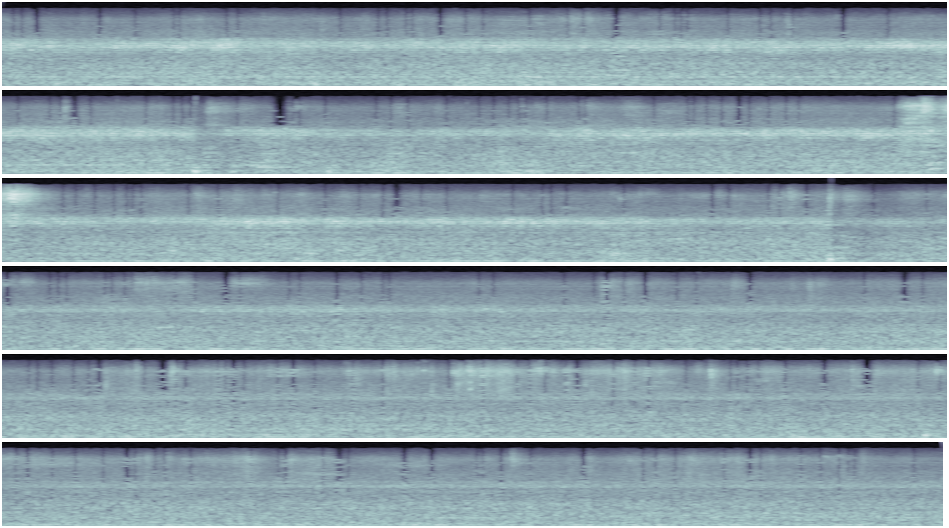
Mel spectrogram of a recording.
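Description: Running noise inside a TRA Fu-Hsing express passenger car at speed: a steady rumble of wheels on the rails with a constant hum over it, and an occasional short sharp click.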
